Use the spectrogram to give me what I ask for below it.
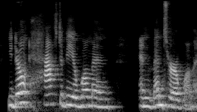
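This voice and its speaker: A woman at a medium pitch uses ordinary pitch variation, with audible room echo around her voice. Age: 40s. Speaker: business executive. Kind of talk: panel presentation. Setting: video call. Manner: fast; animated.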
